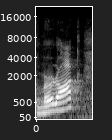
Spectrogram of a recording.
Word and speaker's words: Murdaugh: we are hot in the case of Alec Murdoch and by the way that's how he pronounced his name when he was on the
